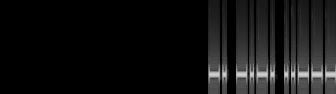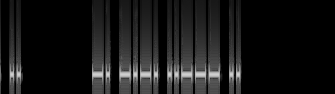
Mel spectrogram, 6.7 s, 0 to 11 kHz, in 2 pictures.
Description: Morse code, heard as a keyed tone, about 36 wpm, 700 Hz. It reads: NC2I NC2I
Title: USA Call Signs - 4 Characters - Repeated 2x - 35wpm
